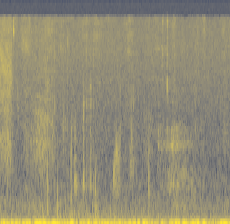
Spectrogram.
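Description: Faint room tone: a low steady hum with a few small, scattered clicks.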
